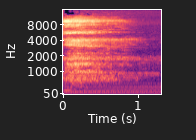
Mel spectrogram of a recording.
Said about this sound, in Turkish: Tut. Yine ağzından yavaşça boşalt.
